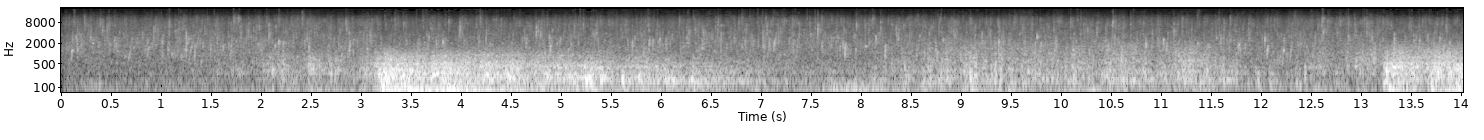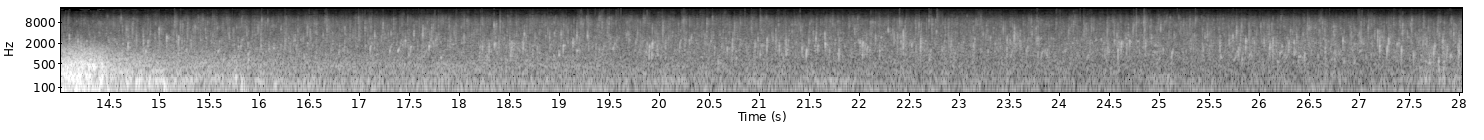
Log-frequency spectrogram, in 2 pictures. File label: rain thunder; best service Blue Box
